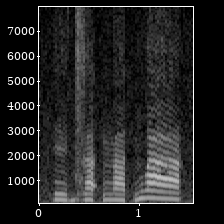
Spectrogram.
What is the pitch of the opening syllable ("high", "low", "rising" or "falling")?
low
